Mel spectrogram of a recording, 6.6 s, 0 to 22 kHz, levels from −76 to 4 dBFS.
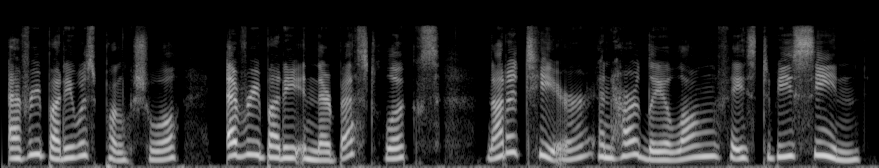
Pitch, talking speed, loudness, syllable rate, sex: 255 Hz, 190 wpm, -19 LUFS, 5.2 syllables/s, female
